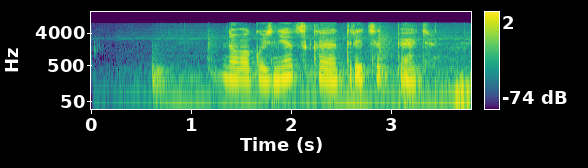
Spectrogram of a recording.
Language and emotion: Russian, neutral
